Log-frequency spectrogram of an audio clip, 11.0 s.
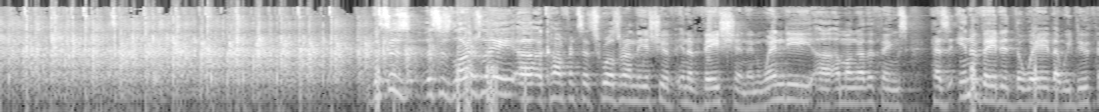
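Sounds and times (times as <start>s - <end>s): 
audience applause: 0.0s - 4.3s
speech: 3.8s - 10.9s.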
